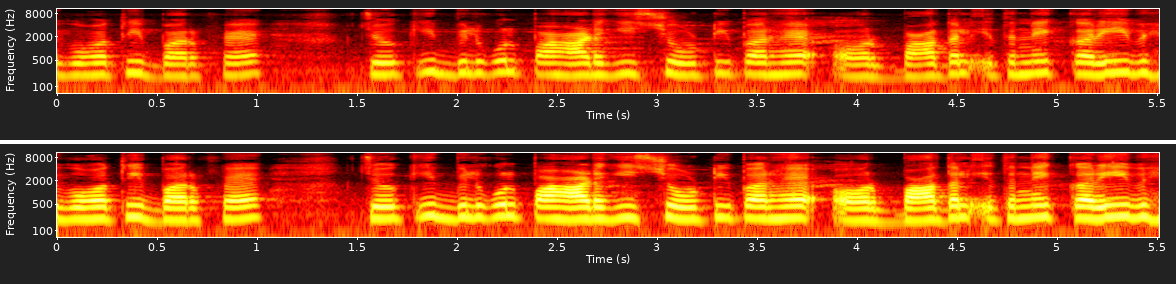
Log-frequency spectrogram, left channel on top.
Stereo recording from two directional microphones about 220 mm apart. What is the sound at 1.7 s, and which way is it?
A woman's voice, 20° right (ahead or behind).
